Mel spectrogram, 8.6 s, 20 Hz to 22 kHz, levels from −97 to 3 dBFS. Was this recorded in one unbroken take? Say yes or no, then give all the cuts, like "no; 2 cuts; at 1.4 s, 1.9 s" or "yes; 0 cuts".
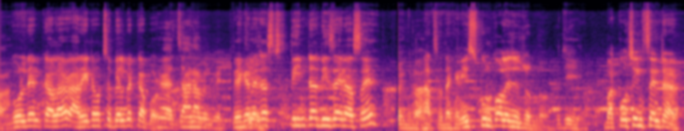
no; 2 cuts; at 2.8 s, 5.0 s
